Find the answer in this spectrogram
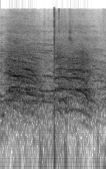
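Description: Boxing crowd shouting, with one high raised voice calling out above the rest, and a single sharp smack about a second in.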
